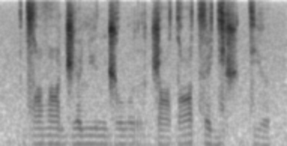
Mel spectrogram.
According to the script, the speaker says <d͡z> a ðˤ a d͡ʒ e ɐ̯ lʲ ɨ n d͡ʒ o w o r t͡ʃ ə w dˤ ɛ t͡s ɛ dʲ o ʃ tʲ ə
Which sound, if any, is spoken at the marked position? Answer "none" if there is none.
d͡z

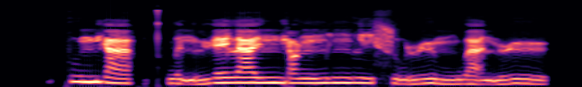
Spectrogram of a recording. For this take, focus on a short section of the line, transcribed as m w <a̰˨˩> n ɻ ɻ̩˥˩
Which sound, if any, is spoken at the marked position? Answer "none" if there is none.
a̰˨˩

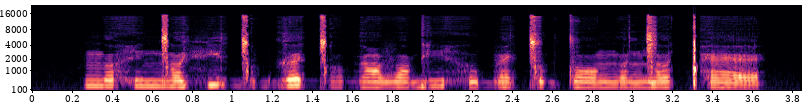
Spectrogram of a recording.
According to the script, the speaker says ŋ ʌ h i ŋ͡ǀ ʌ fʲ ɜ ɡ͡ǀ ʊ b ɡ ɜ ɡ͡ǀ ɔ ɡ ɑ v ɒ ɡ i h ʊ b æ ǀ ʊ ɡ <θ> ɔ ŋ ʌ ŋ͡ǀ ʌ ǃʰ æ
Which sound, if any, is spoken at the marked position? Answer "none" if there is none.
t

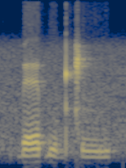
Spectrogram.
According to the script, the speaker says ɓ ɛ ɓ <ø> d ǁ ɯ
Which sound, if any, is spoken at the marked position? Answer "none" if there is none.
u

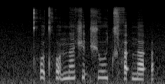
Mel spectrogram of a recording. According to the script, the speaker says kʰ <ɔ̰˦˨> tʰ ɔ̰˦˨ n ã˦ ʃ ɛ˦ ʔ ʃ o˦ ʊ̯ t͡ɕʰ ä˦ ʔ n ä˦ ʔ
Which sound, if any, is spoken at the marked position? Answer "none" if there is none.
ɔ̰˦˨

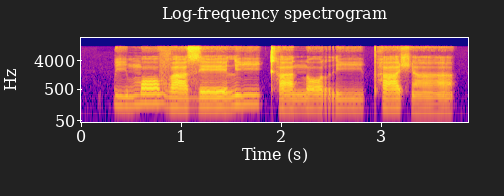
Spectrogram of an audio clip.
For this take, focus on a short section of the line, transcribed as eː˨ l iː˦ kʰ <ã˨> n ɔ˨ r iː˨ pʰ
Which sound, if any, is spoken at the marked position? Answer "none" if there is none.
a˨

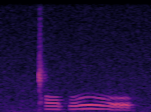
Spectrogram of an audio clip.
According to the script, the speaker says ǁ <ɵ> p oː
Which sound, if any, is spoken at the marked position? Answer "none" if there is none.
ɔ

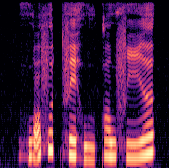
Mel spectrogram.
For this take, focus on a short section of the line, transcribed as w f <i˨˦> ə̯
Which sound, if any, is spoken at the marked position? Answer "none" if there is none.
i˨˦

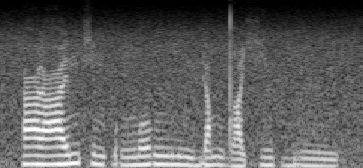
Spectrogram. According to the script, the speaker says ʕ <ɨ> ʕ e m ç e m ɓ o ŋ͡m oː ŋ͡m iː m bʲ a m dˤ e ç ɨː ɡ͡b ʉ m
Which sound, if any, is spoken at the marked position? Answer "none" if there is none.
ɨ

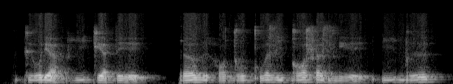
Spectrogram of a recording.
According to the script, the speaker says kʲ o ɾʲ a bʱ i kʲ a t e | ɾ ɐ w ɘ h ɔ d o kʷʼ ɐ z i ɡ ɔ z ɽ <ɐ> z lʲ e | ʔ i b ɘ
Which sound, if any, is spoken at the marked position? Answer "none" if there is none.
ɐ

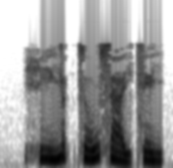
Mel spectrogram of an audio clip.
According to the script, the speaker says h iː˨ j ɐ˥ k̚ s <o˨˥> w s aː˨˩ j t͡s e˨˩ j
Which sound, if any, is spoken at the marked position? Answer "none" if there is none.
o˨˥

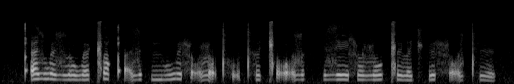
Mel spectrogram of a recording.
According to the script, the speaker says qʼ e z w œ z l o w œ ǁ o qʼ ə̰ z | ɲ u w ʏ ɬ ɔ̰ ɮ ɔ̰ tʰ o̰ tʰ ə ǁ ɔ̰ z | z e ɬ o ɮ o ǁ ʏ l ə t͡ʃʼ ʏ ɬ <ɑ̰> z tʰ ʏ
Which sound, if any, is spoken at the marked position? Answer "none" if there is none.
ɔ̰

